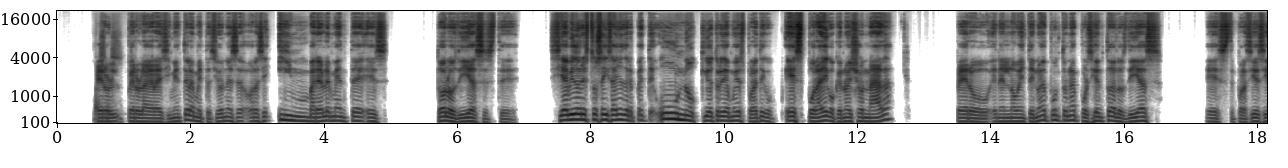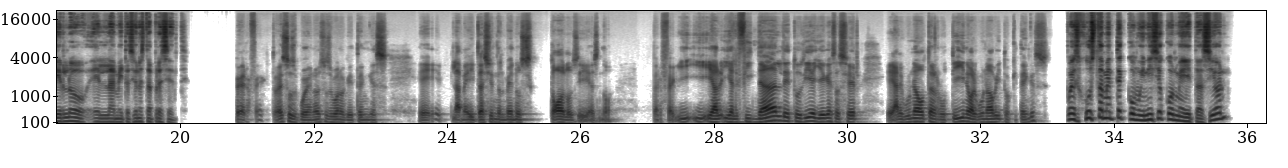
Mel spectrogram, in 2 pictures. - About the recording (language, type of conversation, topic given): Spanish, podcast, ¿Qué hábito te ayuda a crecer cada día?
- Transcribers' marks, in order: "esporádico-" said as "esporático"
